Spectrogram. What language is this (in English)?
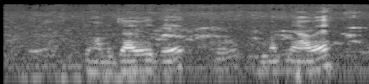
Loarki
